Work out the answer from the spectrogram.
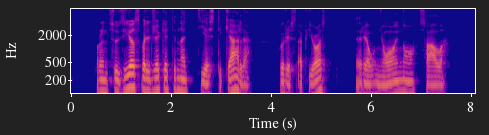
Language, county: Lithuanian, Kaunas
